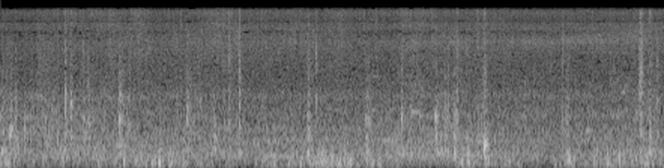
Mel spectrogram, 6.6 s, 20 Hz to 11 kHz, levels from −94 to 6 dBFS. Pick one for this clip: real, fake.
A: real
